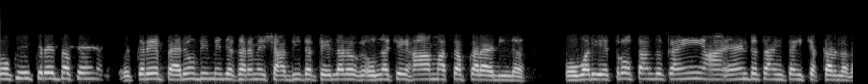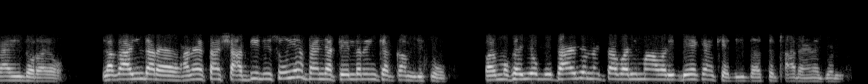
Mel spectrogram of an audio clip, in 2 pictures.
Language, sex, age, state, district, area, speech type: Sindhi, female, 60+, Uttar Pradesh, Lucknow, rural, conversation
